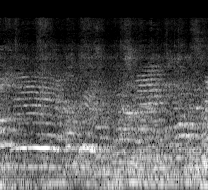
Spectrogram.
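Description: Chatter of several voices, children among them, with no clear words.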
